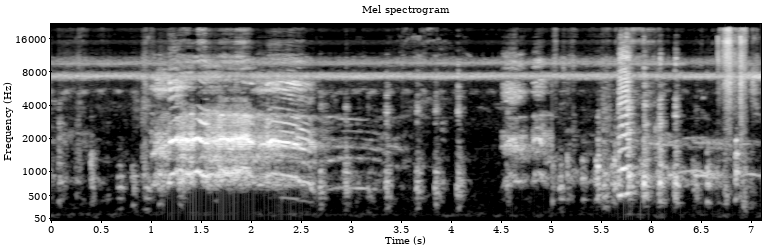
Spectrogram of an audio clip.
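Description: A Maclean hatch gamefowl rooster gives a loud, close crow, followed by clucking and a second shorter crow, with other birds around on a game farm.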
